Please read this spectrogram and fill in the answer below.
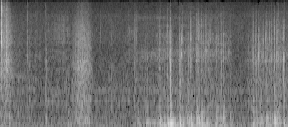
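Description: Diamond-painting roller rolling over the glued plastic drills on the canvas, pressing them down. There is a rapid, crackly rattle from about a second in, and a sharp click at the very start.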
